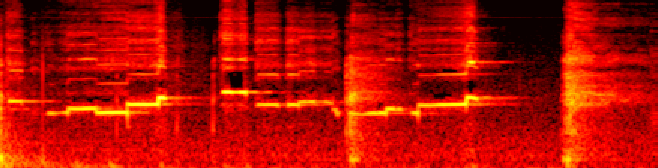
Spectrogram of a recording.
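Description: A high, whistle-like melody played in short phrases of stepped notes, with a couple of brief noisy hits between the phrases.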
